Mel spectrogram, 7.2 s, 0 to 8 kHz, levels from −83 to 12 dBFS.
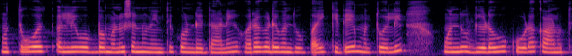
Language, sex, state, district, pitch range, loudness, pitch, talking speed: Kannada, female, Karnataka, Bidar, 230-245 Hz, -16 LUFS, 235 Hz, 125 wpm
